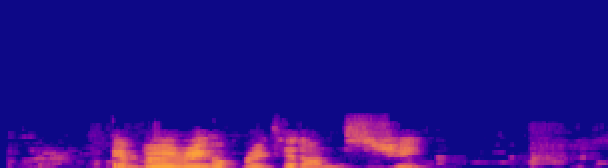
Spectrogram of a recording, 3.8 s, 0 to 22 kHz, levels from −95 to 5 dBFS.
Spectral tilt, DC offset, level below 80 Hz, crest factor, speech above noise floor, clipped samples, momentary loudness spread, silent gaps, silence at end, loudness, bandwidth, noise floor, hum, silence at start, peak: -5.5 dB/octave; under 0.1%; -76 dBFS; 24 dB; 46 dB; under 0.1%; 12 LU; none; 0.45 s; -23 LUFS; 7 kHz; -69 dBFS; none; 0.7 s; -2 dBFS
